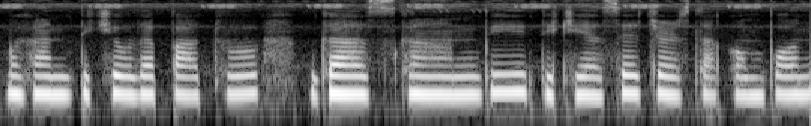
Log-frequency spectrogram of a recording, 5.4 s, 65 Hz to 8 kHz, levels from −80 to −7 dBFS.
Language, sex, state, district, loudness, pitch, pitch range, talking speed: Nagamese, female, Nagaland, Dimapur, -18 LUFS, 220 Hz, 215-225 Hz, 145 wpm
